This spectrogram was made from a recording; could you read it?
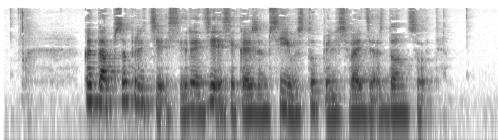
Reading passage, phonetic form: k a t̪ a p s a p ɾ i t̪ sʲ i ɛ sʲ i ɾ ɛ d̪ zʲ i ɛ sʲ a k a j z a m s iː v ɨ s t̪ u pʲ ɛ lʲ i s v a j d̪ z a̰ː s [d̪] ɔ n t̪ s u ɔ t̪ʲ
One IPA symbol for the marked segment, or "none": d̪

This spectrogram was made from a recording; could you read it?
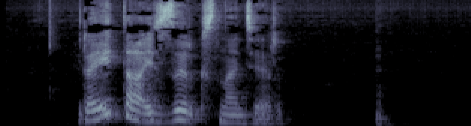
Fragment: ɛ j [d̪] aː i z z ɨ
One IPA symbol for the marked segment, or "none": t̪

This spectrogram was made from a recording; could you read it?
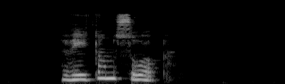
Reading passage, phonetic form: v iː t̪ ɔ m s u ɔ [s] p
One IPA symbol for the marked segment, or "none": none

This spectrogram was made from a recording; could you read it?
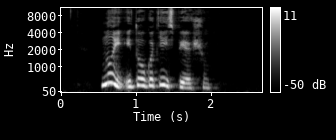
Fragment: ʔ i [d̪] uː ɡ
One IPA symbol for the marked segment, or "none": t̪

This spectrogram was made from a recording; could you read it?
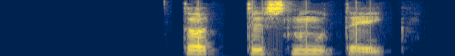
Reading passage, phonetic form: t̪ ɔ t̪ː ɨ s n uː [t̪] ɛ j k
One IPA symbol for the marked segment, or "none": t̪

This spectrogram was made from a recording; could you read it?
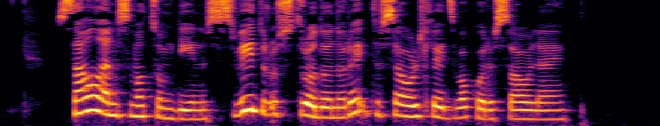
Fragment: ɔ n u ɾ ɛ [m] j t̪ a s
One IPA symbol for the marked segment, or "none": none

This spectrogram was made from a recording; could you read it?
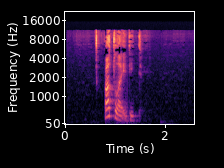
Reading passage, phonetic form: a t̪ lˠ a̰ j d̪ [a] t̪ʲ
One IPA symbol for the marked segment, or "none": i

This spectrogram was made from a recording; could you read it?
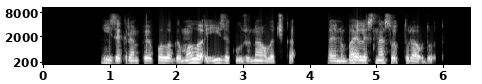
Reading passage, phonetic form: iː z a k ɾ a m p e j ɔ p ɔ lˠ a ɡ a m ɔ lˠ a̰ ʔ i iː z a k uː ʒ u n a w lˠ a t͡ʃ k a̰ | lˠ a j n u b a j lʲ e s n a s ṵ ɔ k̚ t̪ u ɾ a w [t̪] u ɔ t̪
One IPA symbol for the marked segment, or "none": d̪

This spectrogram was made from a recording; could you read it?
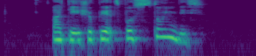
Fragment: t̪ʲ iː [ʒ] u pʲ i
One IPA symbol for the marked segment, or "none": ʃ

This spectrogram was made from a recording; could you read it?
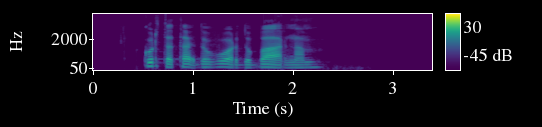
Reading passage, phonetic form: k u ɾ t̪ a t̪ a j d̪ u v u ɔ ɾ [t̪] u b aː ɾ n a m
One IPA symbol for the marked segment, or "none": d̪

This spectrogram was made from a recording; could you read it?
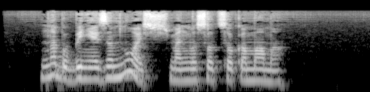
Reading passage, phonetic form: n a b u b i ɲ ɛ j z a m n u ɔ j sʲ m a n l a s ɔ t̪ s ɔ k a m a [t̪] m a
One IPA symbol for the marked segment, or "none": none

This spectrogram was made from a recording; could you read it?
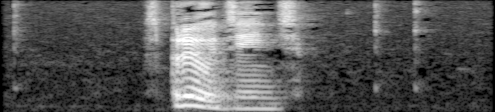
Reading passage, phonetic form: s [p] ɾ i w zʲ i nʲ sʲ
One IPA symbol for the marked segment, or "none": p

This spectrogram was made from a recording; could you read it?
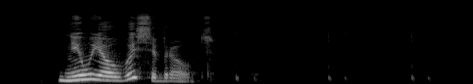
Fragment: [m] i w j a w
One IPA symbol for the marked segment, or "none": n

